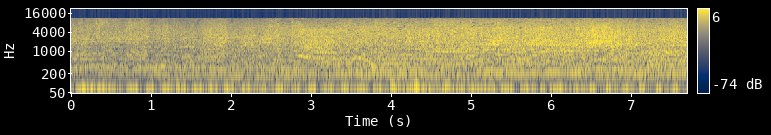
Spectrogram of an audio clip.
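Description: Group A touring race cars at full throttle around Watkins Glen, a steady loud engine roar that swells and fades as cars pass close, continuous throughout with no break.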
